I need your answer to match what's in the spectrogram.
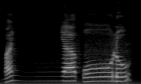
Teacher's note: nun sukun bertemu ya itu kan mendengung. Jadi ada dengungnya. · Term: bi gunnah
